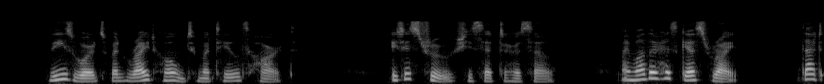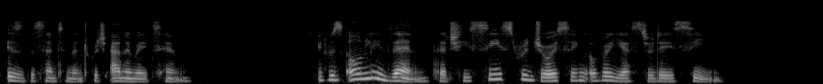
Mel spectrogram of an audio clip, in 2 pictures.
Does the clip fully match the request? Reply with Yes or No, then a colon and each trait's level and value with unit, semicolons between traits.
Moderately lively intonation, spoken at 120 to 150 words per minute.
No: wide, 6.2 semitones; average, 145 wpm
